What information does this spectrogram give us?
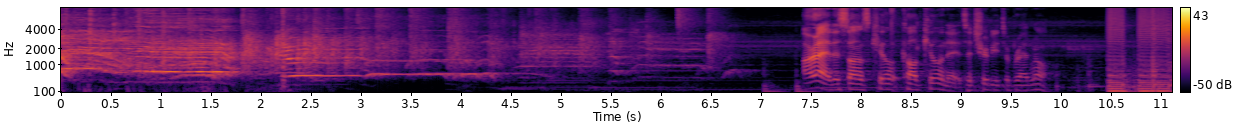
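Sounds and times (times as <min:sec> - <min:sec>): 
live studio audience clapping and cheering for a band on a local music show: 0:00.0 - 0:06.9
lingering tones: 0:06.8 - 0:11.1
speech: 0:07.5 - 0:10.1.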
